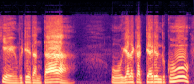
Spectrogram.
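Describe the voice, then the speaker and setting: An actor playing a stern, commanding old male saint who speaks slowly and breaks into angry shouts. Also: no room sound. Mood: calm, commanding. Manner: slow, lively pitch, bursts into angry shouts. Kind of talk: devotional drama dialogue.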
